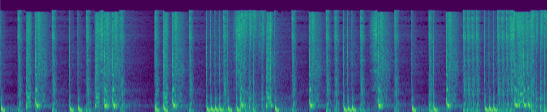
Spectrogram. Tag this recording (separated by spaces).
Drums Fills Kick Hats Snare Koan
